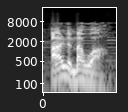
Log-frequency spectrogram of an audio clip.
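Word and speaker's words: المأوى: Le dernier mot bleu se prononce Al-Mawa.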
